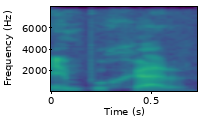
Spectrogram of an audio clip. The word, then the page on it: push: verb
